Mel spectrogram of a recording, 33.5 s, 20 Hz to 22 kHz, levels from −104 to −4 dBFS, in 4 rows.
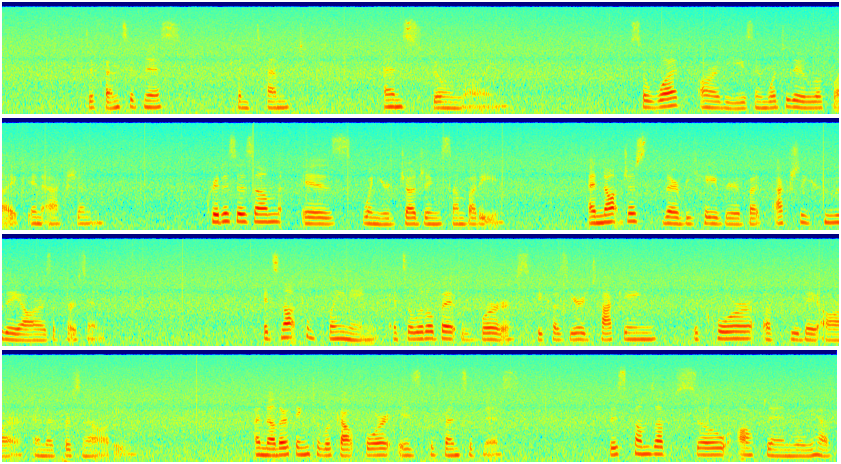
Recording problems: hiss; loud; throughout; 6 dB below the speech
crackle, like an old record; faint; 20 dB below the speech

